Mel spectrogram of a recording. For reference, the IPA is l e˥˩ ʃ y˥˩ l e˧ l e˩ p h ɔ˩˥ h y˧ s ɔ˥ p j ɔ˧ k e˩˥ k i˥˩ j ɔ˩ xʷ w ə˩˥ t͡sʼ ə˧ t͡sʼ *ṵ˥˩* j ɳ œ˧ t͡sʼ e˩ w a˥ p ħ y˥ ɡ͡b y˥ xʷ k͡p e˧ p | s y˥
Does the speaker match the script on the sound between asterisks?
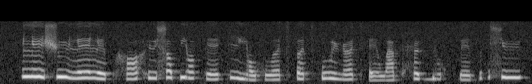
no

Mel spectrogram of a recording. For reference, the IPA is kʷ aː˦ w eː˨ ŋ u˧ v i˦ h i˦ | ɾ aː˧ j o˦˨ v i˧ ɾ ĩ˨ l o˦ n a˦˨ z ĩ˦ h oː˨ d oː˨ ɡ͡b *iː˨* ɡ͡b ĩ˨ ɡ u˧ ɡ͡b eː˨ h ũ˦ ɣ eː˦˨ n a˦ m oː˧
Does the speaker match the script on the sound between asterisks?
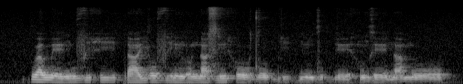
no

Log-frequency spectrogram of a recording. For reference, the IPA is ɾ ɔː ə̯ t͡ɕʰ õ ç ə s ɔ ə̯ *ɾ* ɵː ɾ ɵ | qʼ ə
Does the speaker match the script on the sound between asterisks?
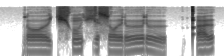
yes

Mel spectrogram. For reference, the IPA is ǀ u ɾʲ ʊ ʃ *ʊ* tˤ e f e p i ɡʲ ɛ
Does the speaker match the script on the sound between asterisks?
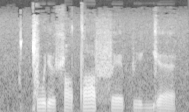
no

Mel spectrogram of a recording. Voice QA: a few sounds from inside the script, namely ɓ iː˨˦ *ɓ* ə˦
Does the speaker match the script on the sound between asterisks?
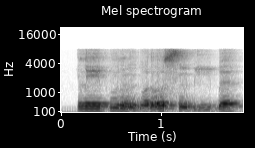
yes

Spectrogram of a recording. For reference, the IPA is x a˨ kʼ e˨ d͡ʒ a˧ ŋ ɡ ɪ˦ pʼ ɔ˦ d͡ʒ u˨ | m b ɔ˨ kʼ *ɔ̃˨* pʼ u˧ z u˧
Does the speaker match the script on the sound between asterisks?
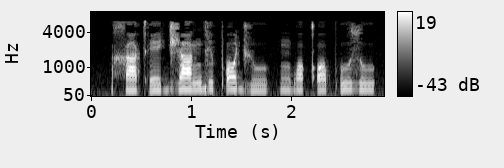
no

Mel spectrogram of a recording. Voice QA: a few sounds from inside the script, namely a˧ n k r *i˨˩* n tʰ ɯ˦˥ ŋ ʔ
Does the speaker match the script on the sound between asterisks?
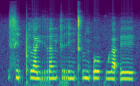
yes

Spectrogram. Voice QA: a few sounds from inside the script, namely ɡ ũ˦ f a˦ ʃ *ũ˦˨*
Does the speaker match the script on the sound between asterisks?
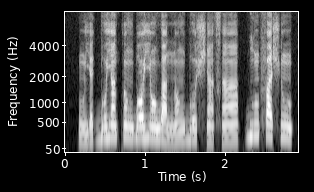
yes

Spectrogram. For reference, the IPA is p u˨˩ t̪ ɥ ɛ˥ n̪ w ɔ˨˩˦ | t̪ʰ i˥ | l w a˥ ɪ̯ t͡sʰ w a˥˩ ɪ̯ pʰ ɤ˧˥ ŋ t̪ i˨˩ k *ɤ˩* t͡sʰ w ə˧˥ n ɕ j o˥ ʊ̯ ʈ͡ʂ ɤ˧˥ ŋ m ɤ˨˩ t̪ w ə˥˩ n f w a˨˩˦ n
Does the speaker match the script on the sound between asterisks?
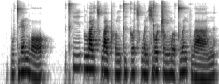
no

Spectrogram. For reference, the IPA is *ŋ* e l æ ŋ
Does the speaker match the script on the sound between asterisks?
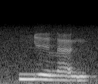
no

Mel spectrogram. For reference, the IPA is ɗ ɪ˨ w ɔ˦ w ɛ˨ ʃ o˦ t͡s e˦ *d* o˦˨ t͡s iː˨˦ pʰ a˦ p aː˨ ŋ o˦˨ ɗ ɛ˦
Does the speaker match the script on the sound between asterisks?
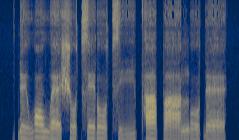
no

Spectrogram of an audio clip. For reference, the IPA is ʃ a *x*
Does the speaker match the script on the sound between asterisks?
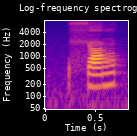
no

